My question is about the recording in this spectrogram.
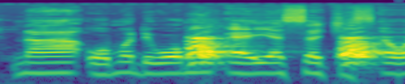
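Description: A police detection dog barking, mixed with a man talking.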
